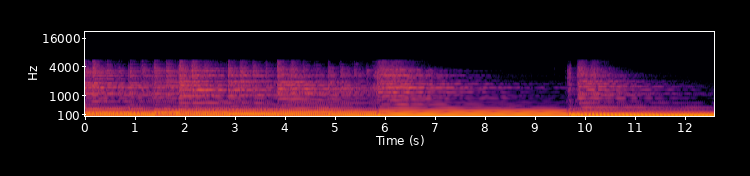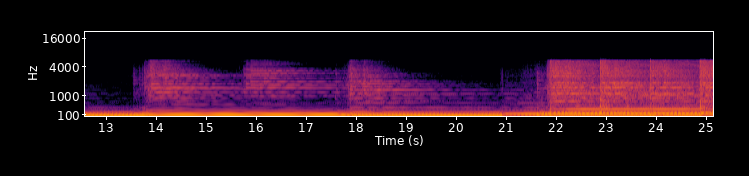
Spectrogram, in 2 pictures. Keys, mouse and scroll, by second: 0.8 Return, 1.0 3, 1.0 Return, 6.3 click, 6.6 click, 9.9 click, 12.4 click, 13.1 5, 13.9 Return, 15.3-17.5 typing, 16.1 Return, 18.2 click, 20.4 click, 22.1 click.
